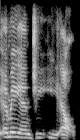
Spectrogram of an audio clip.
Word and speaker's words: mangel: 1-2 had asked it, was it mangle or mangal? It's actually MANGEL, red mangle beets.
